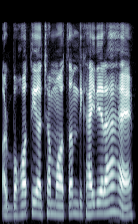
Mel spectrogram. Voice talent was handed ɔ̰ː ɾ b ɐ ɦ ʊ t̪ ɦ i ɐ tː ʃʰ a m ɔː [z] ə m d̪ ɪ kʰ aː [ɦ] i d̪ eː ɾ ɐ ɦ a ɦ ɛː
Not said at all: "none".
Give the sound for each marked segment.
s, none

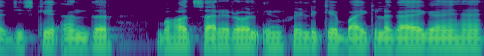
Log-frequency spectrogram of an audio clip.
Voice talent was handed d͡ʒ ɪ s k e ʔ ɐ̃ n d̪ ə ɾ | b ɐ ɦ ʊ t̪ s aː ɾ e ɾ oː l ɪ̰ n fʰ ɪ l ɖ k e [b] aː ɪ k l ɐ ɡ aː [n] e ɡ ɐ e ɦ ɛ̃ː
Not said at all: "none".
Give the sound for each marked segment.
b, none

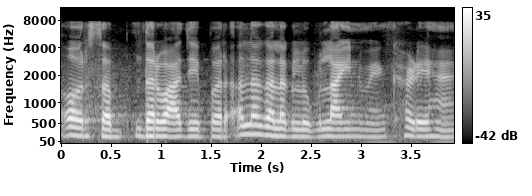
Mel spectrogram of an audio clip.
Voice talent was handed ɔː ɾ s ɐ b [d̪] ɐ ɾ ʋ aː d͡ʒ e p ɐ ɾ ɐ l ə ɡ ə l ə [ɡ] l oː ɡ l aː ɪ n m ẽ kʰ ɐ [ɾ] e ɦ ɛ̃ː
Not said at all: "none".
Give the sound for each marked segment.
d̪, ɡ, ɽ

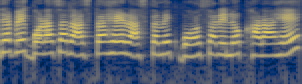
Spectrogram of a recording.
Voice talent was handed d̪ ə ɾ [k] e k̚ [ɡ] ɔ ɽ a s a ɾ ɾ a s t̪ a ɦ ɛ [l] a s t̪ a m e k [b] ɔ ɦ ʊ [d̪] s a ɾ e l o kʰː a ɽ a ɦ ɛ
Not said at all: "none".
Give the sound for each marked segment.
p, b, ɾ, b, t̪

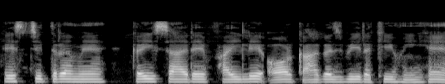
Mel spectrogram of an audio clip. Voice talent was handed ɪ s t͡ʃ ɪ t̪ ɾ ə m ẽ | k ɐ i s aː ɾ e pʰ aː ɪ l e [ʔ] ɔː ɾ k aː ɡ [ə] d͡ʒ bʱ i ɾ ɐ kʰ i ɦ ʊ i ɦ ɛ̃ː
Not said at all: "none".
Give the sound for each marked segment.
ʔ, ə

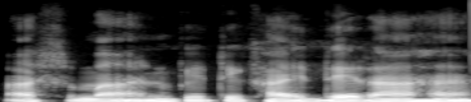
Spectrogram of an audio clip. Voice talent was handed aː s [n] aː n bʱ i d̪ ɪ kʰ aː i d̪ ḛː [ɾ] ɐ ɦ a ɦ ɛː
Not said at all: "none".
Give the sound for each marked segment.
m, ɾ

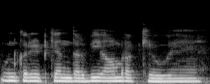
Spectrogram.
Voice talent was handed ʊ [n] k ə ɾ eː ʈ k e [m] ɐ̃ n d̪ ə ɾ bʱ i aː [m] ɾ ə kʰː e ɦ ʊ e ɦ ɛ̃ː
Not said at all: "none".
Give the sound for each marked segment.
n, none, m

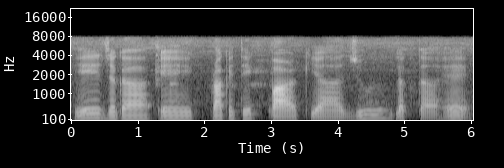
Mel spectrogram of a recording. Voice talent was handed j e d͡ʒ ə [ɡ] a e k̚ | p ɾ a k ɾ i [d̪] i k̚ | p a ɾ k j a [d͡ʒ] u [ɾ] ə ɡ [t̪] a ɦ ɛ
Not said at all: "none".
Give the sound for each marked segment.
ɡ, t̪, d͡ʒ, l, t̪

